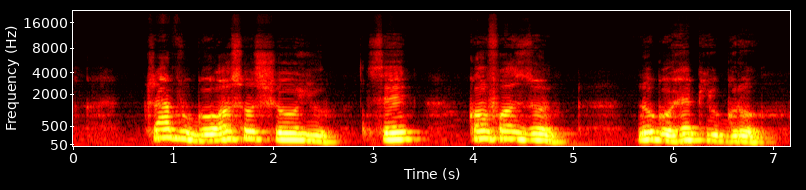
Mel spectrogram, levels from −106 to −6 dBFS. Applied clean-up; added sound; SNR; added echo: none; none; none; reverberation time 0.4 s.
